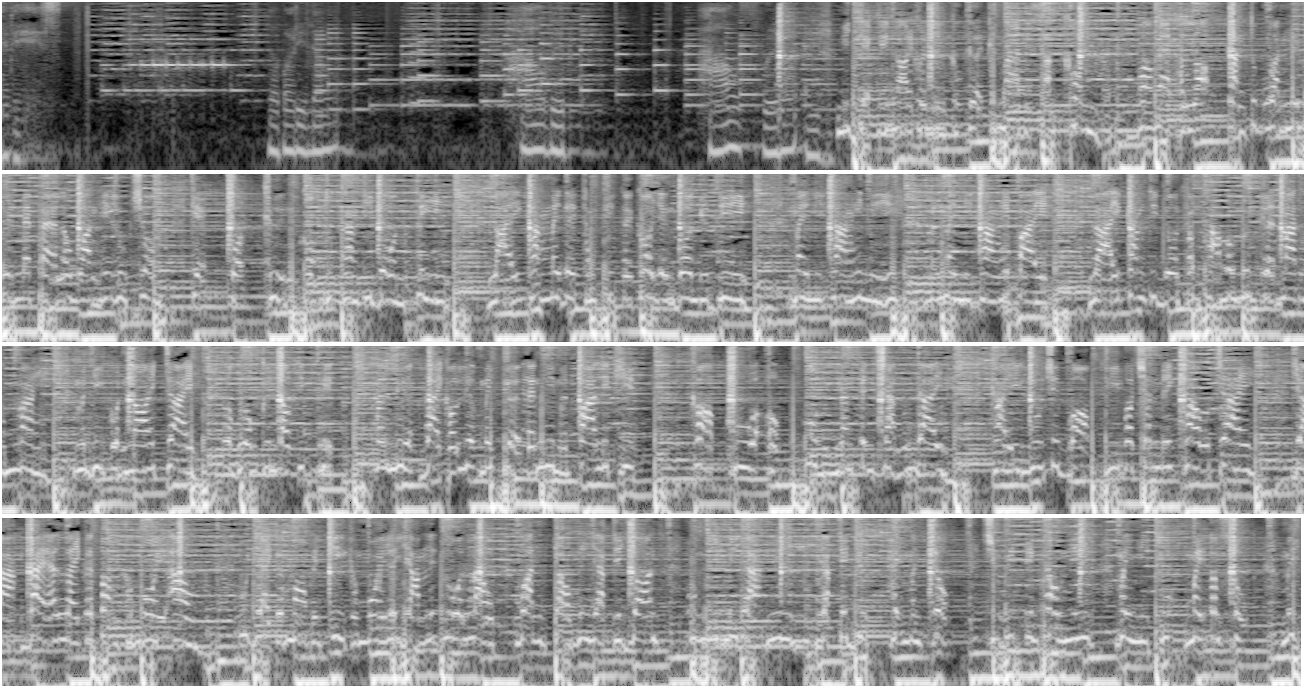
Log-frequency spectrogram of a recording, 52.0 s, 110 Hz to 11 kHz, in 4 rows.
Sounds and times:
Music: 0.5 - 52.0.

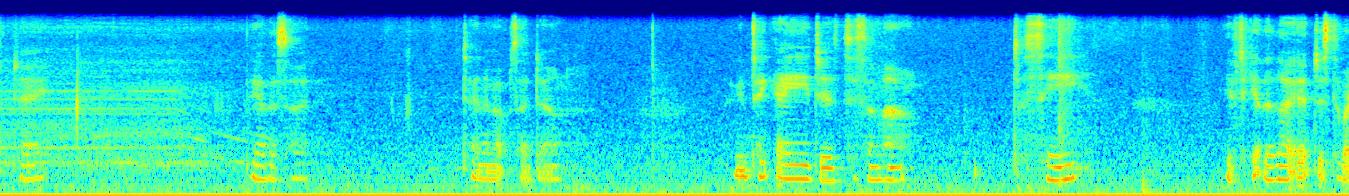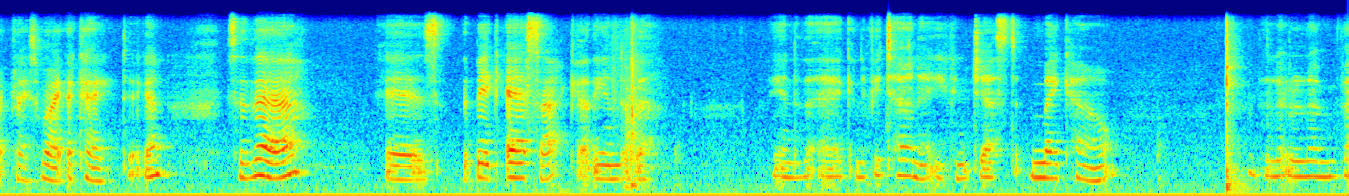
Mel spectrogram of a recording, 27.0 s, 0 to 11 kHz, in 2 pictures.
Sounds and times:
Speech: 0.2 - 0.5, 2.5 - 3.2, 4.6 - 5.8, 7.3 - 9.2, 10.2 - 10.9, 12.3 - 15.2, 15.8 - 16.6, 17.4 - 20.2, 21.2 - 24.7, 26.0 - 26.9.

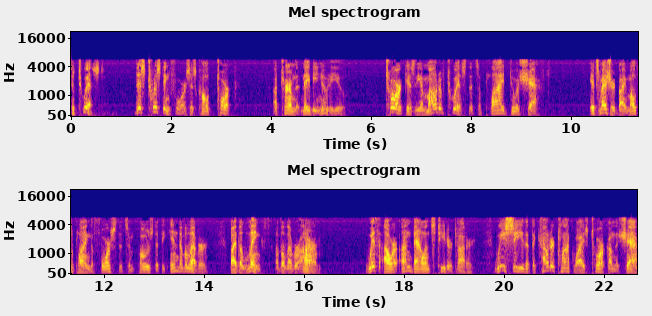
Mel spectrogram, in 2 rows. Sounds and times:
Speech: 0.0 - 0.7, 1.3 - 3.3, 4.0 - 5.6, 6.3 - 9.6, 10.4 - 16.4, 17.2 - 22.6.

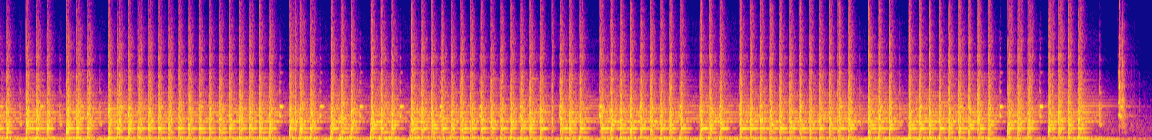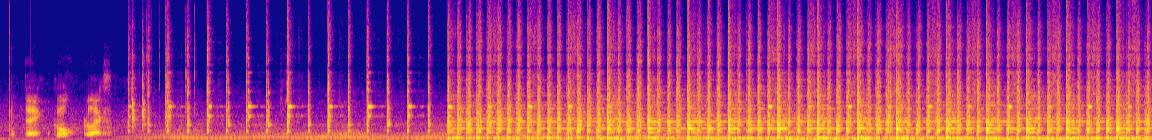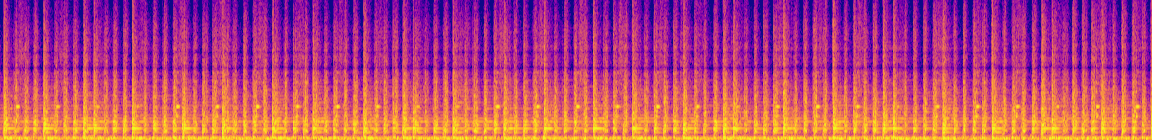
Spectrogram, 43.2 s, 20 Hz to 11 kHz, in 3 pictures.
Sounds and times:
Percussion: 0.0 - 14.3, 15.9 - 43.2.

